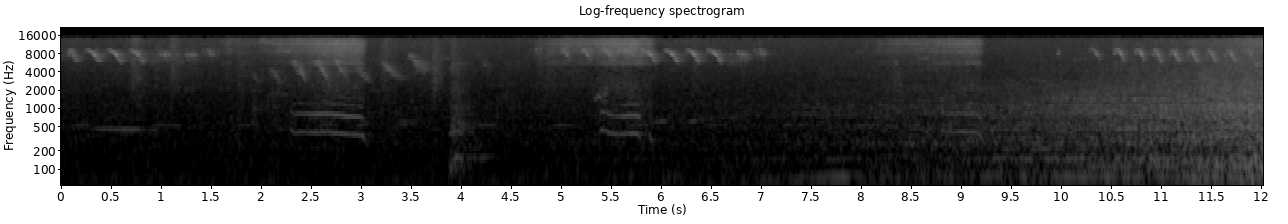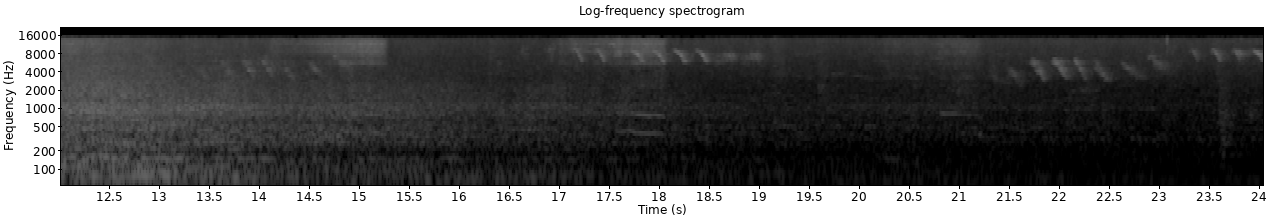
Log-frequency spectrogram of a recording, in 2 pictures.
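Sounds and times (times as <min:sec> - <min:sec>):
cat snoring: 0:05.2 - 0:06.0, 0:08.3 - 0:09.3, 0:14.6 - 0:15.3, 0:17.1 - 0:18.2.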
